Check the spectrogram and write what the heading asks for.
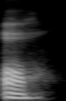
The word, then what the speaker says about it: ho: Remember, in Italian we don't pronounce the H, so it is not io ho, but it's also io ho. The O is open, ok?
